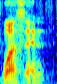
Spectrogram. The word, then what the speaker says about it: wasn't: the rooms weren't clean notice that wasn't has two syllables but most people say weren't as one syllable wasn't dinner wasn't expensive weren't there weren't many people wasn't and weren't usually don't have a clear t sound at the end the t sound is cut off or disappears the weather wasn't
